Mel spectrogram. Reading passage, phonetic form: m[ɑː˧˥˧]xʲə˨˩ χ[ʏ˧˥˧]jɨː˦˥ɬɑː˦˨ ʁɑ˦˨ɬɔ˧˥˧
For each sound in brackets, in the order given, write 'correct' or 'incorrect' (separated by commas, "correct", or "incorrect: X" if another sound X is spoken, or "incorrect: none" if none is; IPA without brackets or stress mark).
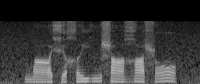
incorrect: ɑː˨˩, incorrect: ɨ˧˥˧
